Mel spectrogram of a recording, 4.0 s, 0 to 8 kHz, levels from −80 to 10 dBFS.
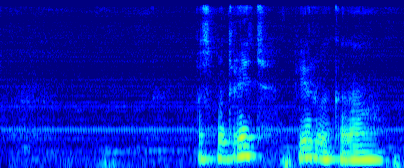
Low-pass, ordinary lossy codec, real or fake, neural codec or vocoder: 7.2 kHz; none; real; none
